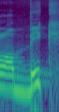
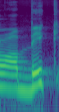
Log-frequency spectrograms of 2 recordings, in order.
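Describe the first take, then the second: No difference in how they are said.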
